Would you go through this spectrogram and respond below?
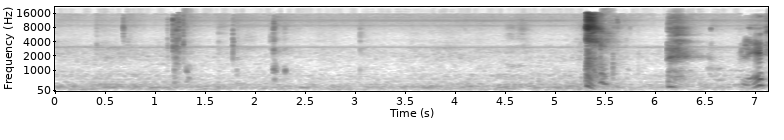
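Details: Happy baby sneezing: quiet room noise with soft sounds, then two sharp bursts and a third at the end; infant sneezes.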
